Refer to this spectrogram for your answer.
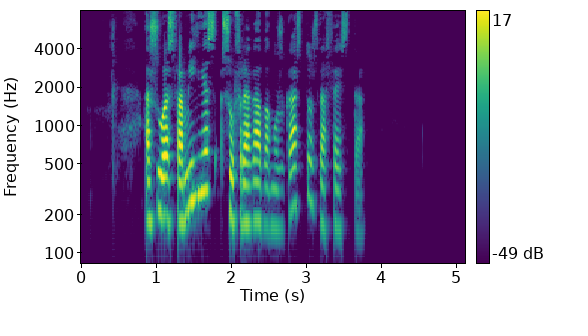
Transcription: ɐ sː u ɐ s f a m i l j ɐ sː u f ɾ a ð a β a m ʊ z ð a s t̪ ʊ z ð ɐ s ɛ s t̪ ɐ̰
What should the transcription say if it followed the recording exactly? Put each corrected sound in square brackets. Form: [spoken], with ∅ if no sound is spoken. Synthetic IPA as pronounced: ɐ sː u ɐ s f a m i l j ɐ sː u f ɾ a [ɣ] a β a [ŋ] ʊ z [ɣ] a s t̪ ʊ z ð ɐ [f] ɛ s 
